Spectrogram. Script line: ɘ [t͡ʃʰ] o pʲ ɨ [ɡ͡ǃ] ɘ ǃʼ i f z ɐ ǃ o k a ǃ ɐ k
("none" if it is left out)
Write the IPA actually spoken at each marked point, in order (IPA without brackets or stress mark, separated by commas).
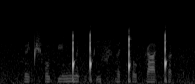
t͡ʃʰ, ŋ͡ǃ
